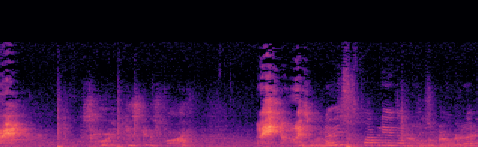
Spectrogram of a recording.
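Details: Talking African grey parrot kept as a pet, said to mimic words and a dog's bark; strained, speech-like syllables rise to a loud, harsh burst midway, followed by a run of shorter chattering sounds.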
